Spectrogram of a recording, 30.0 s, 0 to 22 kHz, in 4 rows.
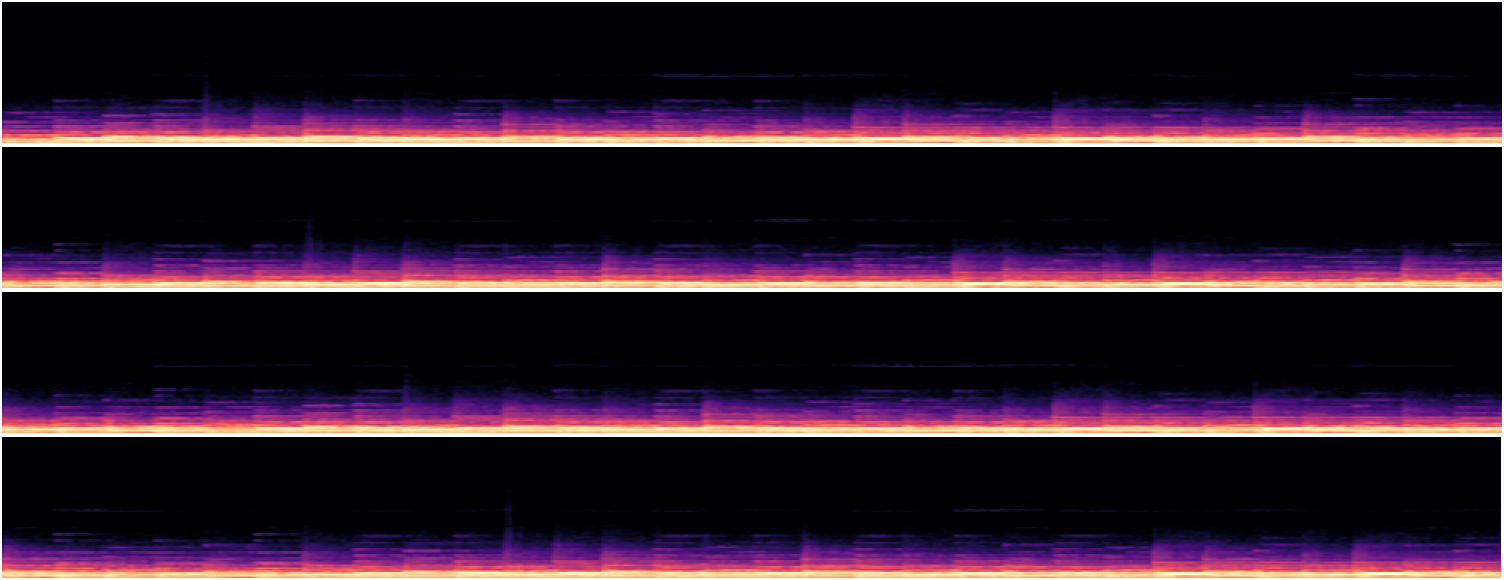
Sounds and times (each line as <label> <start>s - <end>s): piano 0.0s - 29.9s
